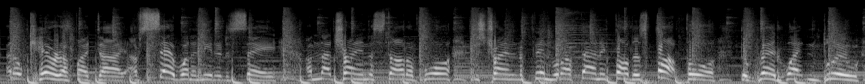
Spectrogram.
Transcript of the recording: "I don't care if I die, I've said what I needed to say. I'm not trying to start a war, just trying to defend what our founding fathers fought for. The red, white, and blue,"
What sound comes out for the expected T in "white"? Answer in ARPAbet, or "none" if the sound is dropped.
T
